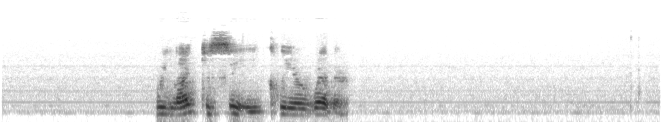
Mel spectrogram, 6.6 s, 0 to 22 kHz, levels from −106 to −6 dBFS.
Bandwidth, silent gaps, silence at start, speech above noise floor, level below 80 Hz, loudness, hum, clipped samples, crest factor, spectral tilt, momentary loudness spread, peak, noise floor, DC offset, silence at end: 8.2 kHz; none; 1.6 s; 46 dB; -84 dBFS; -31 LUFS; none; under 0.1%; 22 dB; -3 dB/octave; 9 LU; -16 dBFS; -77 dBFS; under 0.1%; 3.15 s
